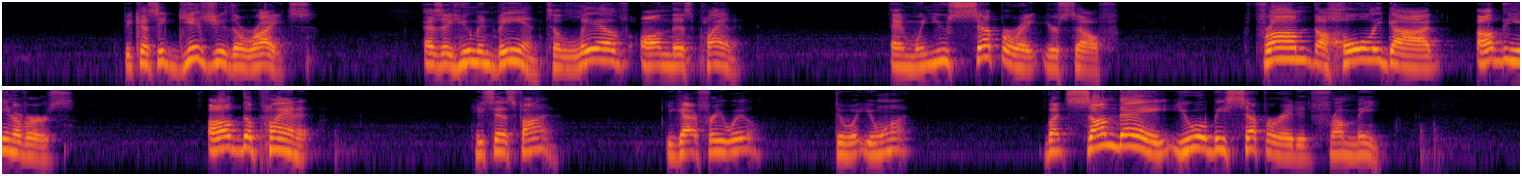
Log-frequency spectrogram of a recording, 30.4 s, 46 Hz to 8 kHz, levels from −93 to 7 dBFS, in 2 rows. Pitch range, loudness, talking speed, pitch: 155-200 Hz, -21 LUFS, 95 wpm, 170 Hz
